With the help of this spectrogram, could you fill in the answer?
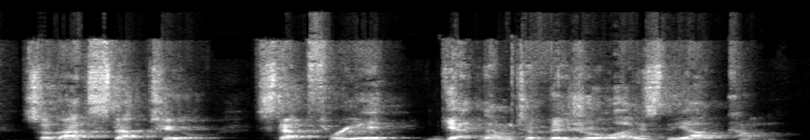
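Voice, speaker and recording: A man's voice is somewhat breathy. His intonation is lively. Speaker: sales trainer. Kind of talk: live presentation to group. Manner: fast.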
